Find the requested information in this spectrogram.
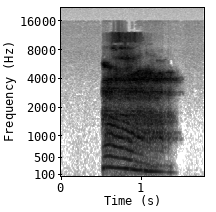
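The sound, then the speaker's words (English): A long voiced exhale, breathing out with sound as in a guided breathing practice, lasting about a second. It is loud and steady, its pitch sliding gently downward before it fades. “she would make us breathe with sound. Like a,”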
